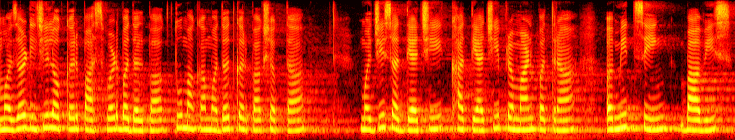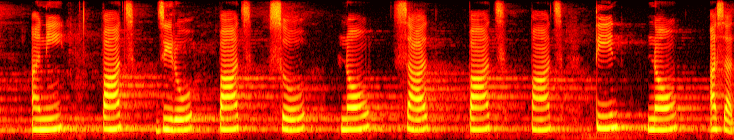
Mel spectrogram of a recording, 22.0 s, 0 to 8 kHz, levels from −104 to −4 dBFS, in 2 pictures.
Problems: none marked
